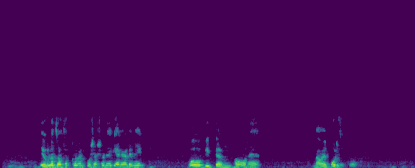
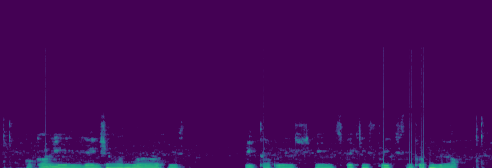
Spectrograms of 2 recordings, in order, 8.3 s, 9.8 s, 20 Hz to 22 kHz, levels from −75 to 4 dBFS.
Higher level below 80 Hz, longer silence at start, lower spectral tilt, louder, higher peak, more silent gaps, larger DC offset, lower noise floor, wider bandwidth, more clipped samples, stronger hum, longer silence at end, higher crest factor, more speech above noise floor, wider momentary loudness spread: about the same, -60 dBFS vs -56 dBFS; first, 0.2 s vs 0.05 s; about the same, -9 dB/octave vs -8.5 dB/octave; first, -17 LUFS vs -30 LUFS; first, -2 dBFS vs -12 dBFS; neither; neither; second, -63 dBFS vs -75 dBFS; about the same, 6.4 kHz vs 6.4 kHz; neither; neither; first, 1.2 s vs 0.3 s; about the same, 18 dB vs 16 dB; about the same, 46 dB vs 47 dB; first, 17 LU vs 13 LU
